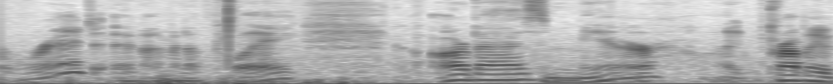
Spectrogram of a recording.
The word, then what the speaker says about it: Arbaz: Let's tap one white and let's tap this for red, and I'm gonna play Arbaz Mir. I'm probably pronouncing this completely wrong. Arbaz?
